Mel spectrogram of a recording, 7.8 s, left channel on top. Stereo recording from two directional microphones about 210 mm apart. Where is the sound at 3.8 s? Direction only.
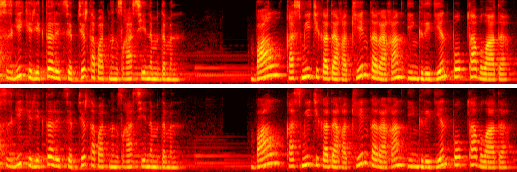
35° left (ahead or behind).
